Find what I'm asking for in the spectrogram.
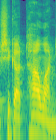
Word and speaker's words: Shikhar Dhawan: So Shikhar Dhawan, you make sure that you pronounce the H.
